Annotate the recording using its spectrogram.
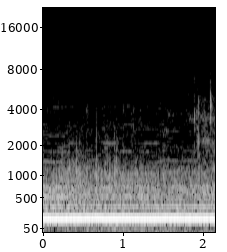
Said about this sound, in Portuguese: Liftoff of Progress 83, the next vehicle in the supply chain to the International Space Station.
